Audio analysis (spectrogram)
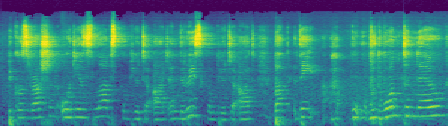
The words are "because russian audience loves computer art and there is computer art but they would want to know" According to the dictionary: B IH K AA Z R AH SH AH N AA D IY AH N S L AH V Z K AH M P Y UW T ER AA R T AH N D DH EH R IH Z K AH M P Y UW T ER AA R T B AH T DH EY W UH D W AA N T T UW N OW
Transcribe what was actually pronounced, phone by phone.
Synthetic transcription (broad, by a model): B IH K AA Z R AH SH AH N AA D IY AH N S L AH V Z K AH M P Y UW T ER AA R T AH N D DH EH R IH Z K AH M P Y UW T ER AA R T B AH T DH EY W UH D W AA N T T UW N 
